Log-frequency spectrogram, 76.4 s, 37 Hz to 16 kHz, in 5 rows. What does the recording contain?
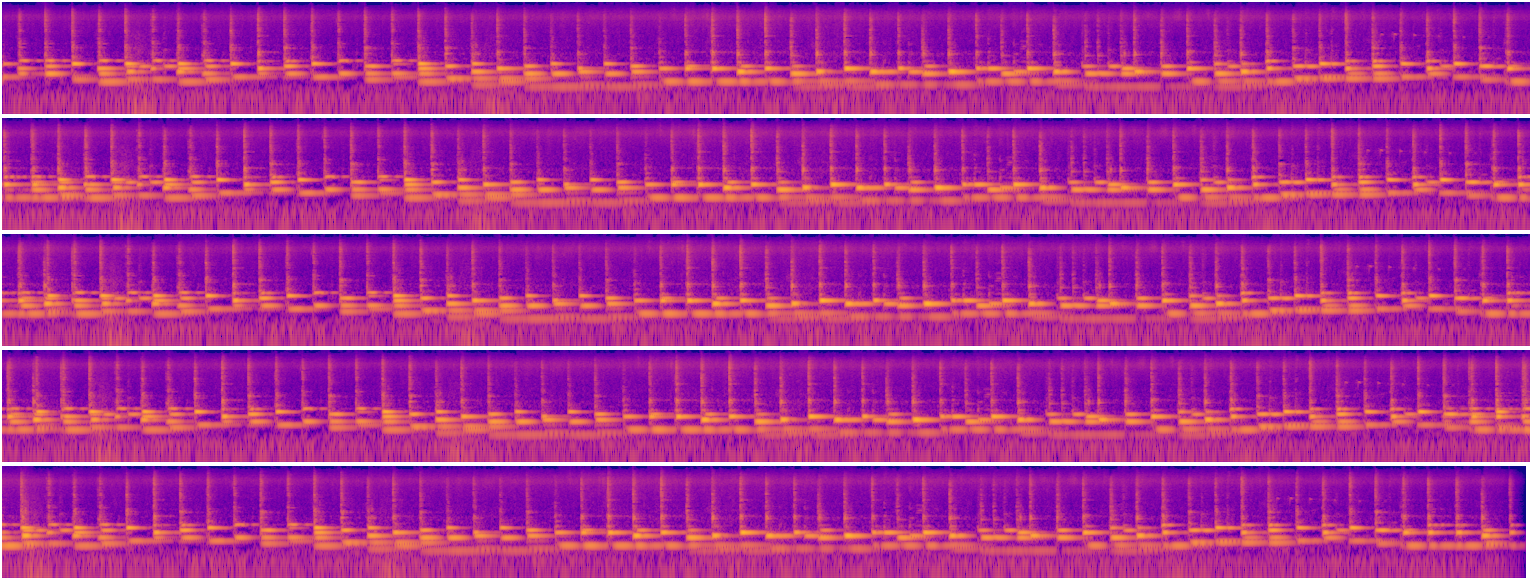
bali xylophone
Two men playing xylophone. One 20 second sample is looped 5 times (or so), but it sounds good.
instrumental, music, traditional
